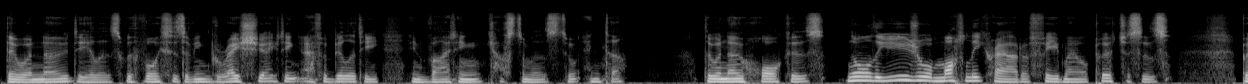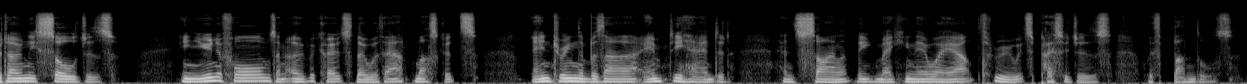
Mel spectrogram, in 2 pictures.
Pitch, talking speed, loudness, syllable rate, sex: 125 Hz, 125 wpm, -21 LUFS, 4.6 syllables/s, male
